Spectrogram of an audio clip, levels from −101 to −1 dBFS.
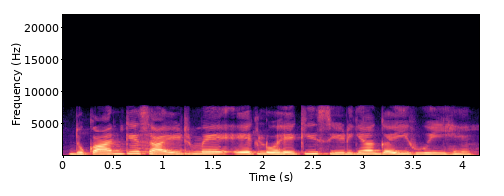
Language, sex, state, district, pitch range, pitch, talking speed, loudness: Hindi, female, Madhya Pradesh, Bhopal, 225-265 Hz, 245 Hz, 160 wpm, -14 LUFS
